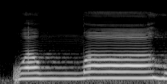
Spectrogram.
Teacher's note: lam syamsiah karena alif lam ketemu huruf Syamsiah yaitu Lam lagi maka cara bacanya alif lam tidak dibaca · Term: alif lam syamsiah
